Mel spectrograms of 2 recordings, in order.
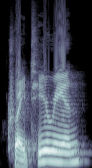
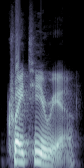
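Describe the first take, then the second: First: Criterion ending in -un, higher and slow; singular form criterion. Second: Criteria ending in -uh, pitched higher; plural form criteria. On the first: Teacher alternates singular and plural for learners, criterion ending in -un. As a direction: say "criterion" as cry-TEER-ee-un, drawn out. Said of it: "So the singular form is criterion". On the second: Teacher alternates plural and singular for learners, criteria ending in -uh. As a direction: say "criteria" as cry-TEER-ee-uh. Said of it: "The plural form is criteria". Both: Shown as a demonstration.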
